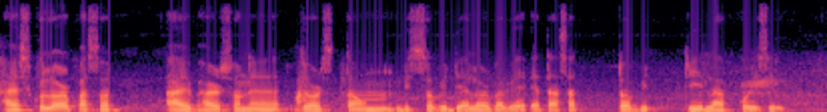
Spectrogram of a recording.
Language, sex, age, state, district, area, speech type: Assamese, male, 18-30, Assam, Sivasagar, rural, read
